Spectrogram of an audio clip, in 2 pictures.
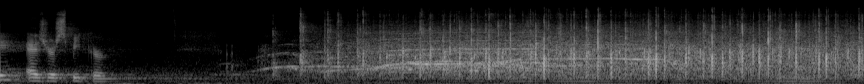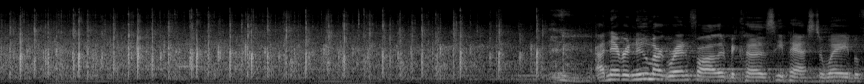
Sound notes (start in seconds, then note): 2.5 applause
